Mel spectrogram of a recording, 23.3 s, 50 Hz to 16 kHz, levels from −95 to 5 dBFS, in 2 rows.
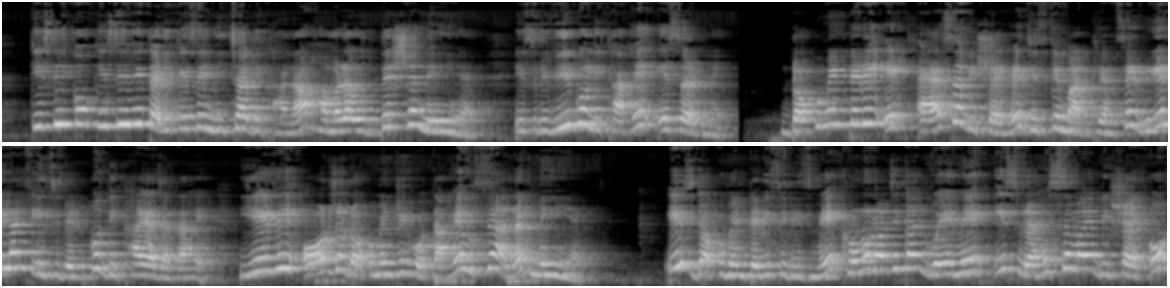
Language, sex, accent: Hindi, female, native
